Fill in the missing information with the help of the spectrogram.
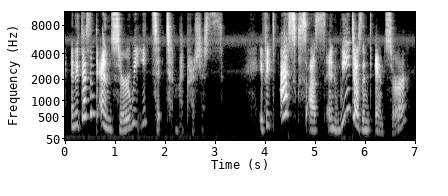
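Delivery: whispering, hissing, then rising sharply; wheedling creature bargaining over a meal; Gollum's creature voice. Acted. Gollum threatens to eat Bilbo, hissing creature.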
